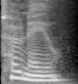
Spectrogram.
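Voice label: "toenail", British English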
